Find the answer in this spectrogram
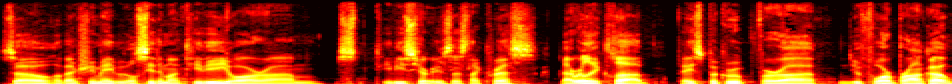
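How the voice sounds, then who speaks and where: Fairly quick delivery with hardly any pauses and ordinary pitch variation, in a dry, close sound with no echo on a very clean recording with a silent background. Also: man. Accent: American. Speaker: insurance agent and business owner. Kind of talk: casual chat. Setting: studio.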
